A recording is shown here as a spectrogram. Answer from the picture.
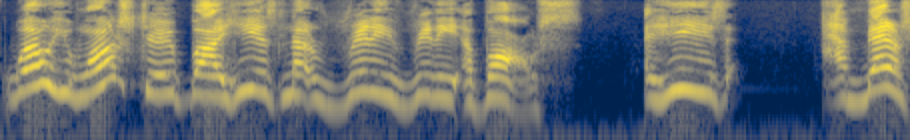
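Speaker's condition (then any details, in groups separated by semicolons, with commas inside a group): Down syndrome; delivering doctor concerned at once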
